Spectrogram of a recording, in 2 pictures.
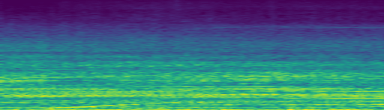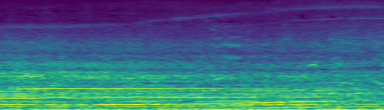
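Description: Loud drag car engine running at the starting line, a steady low rumble with a short rise in pitch about half a second in.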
